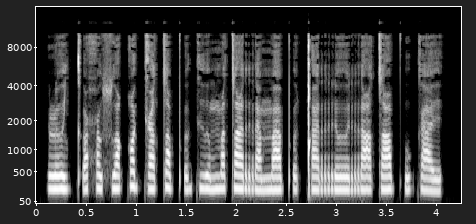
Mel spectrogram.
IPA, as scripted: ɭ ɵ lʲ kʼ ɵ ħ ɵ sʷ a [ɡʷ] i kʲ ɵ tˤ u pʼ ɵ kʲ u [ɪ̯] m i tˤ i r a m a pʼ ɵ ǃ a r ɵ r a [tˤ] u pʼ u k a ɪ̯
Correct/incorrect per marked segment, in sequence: incorrect: qʷ, incorrect: ə̯, correct

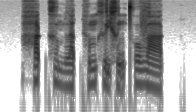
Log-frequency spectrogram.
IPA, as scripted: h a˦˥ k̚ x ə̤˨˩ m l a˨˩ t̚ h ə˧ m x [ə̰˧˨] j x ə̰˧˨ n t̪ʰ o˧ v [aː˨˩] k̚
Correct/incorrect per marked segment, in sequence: incorrect: ɨ̰˧˨, correct

